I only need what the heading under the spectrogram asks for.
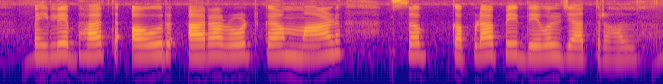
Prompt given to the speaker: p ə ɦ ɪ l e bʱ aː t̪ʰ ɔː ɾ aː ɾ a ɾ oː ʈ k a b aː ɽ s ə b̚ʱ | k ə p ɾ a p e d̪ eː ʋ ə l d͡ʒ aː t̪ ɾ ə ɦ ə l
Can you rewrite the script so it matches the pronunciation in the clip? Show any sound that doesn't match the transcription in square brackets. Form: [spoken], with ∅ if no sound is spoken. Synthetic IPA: p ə ɦ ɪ l e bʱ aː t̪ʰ ɔː ɾ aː ɾ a ɾ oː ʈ k a [m] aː ɽ s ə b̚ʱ | k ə p [ɽ] a p e d̪ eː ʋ ə l d͡ʒ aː t̪ ɾ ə ɦ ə l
